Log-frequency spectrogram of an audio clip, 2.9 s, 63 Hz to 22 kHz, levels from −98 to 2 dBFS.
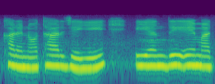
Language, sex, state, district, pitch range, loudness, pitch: Chakma, female, Tripura, Unakoti, 215-235 Hz, -13 LUFS, 230 Hz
